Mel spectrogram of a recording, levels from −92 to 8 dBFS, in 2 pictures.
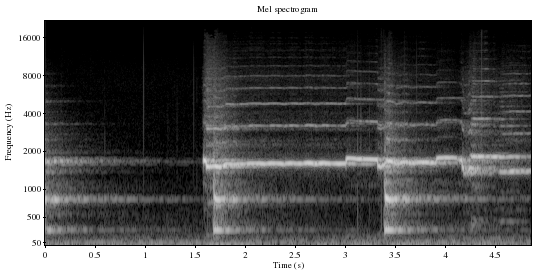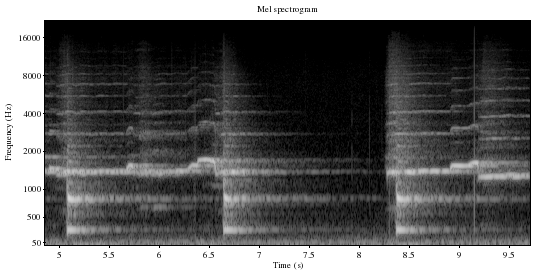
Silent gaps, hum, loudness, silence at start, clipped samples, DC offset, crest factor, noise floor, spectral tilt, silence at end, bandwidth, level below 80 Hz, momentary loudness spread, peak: none; none; -18 LUFS; 0 s; under 0.1%; under 0.1%; 18 dB; -46 dBFS; -3 dB/octave; 0 s; 13 kHz; -46 dBFS; 12 LU; -2 dBFS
